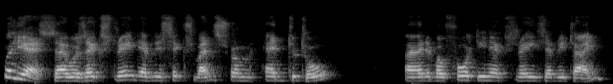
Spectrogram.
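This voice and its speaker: A man in his seventies, a guest recalling things casually in conversation, halting and repeating his words. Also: high voice, steady tone. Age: 70s. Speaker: interview guest.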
